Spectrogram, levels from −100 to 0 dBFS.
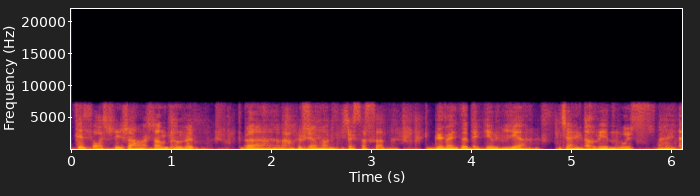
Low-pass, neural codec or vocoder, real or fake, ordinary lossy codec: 7.2 kHz; codec, 16 kHz, 1 kbps, FunCodec, trained on Chinese and English, 50 frames a second; fake; none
